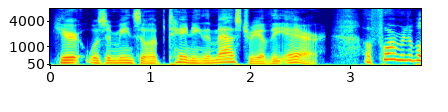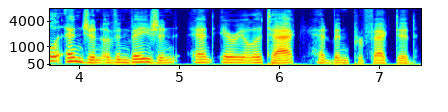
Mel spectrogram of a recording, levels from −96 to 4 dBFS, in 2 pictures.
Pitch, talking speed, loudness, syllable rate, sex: 150 Hz, 180 wpm, -21 LUFS, 5.8 syllables/s, male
